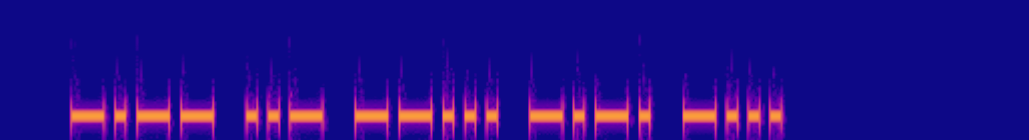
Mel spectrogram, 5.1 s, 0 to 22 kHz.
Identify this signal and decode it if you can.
Morse code, heard as a keyed tone, about 21 wpm, 700 Hz. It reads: YU7CB
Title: DXCC-100 Call Signs - 5 Characters - 22wpm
